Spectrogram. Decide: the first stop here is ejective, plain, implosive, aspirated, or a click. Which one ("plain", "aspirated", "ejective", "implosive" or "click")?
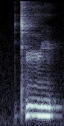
ejective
